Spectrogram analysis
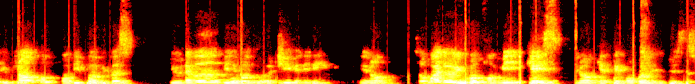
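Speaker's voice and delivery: ordinary talk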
